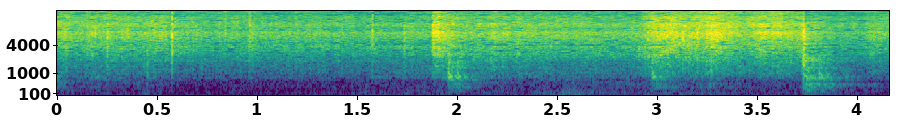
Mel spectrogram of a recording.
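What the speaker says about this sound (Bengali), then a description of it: "আলুটা দিয়ে আবার এটাকে আমি একটু নাড়াচাড়া করে ভেজে নেব" Grated raw potato sizzles and fries in a pan while being stirred, with soft scraping strokes recurring every second or so over a steady frying hiss.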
